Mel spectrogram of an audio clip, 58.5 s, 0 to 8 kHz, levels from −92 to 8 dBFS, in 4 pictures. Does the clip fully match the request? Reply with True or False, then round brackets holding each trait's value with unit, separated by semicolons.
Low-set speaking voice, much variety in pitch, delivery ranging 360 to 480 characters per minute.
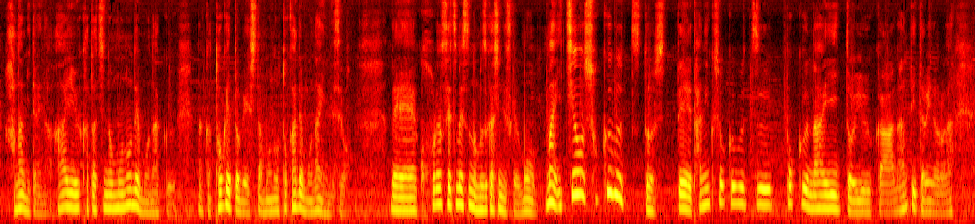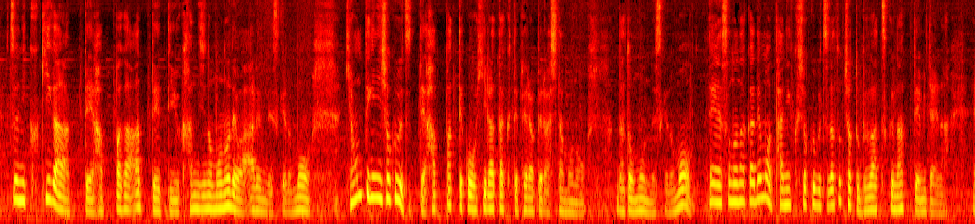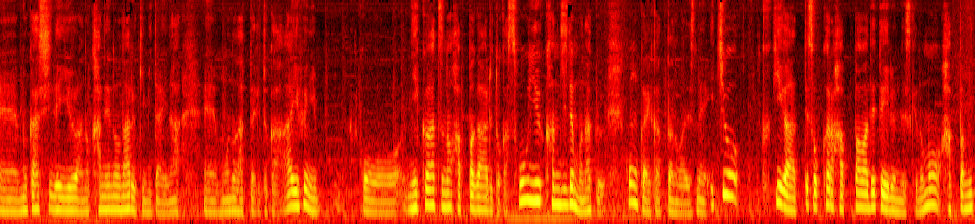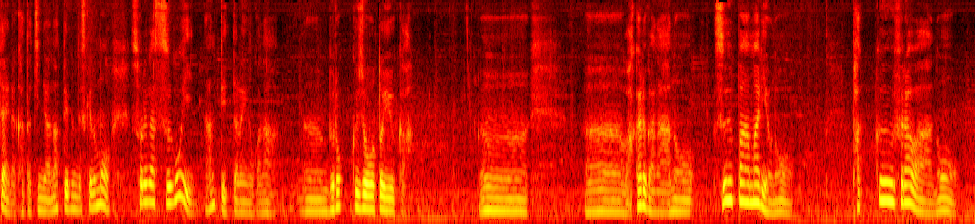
True (130 Hz; 6.8 semitones; 370 characters per minute)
